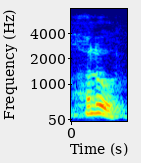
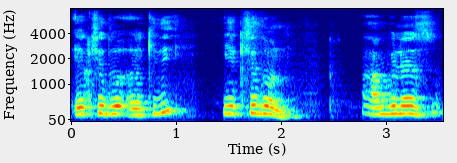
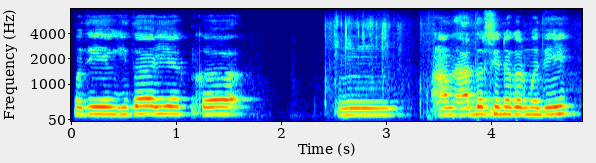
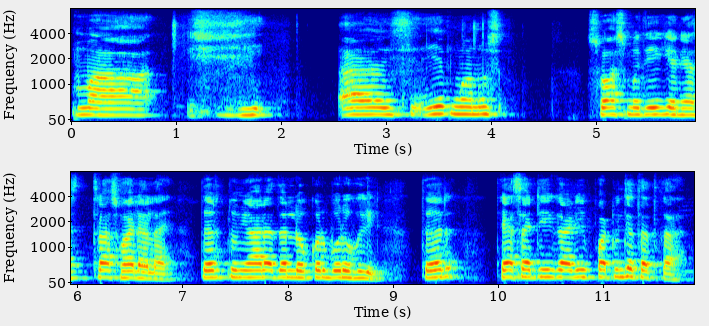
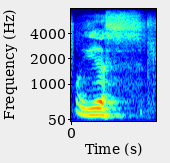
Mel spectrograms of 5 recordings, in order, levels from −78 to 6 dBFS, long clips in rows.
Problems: constant background noise, background conversations at intervals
